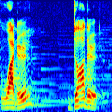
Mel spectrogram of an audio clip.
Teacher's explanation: when letter T is between two vowels uh like we have to pronounce it like a soft de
